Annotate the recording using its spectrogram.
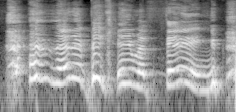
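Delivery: ordinary delivery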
